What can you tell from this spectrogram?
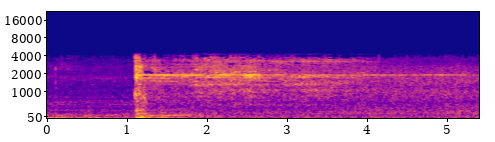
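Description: Passenger door of an Ivolga electric train opening: a sudden clunk about a second in, followed by a steady high electronic beep lasting about four seconds, the door's signal tone, over the hum of the train.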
